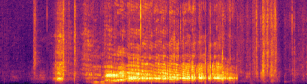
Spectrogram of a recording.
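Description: A person's long, deep, growling laugh, loud and rough like a roar. It starts about a second in and breaks off before the fifth second.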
